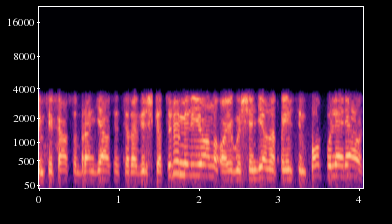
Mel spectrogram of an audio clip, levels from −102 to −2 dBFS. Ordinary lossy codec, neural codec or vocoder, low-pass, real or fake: Opus, 64 kbps; none; 3.6 kHz; real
